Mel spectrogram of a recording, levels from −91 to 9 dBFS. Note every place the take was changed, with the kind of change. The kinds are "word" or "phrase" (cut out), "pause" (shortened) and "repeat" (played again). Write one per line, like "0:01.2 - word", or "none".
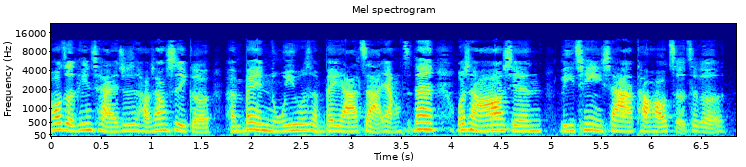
0:01.6 - pause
